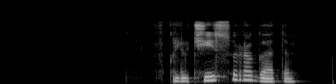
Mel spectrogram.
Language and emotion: Russian, neutral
